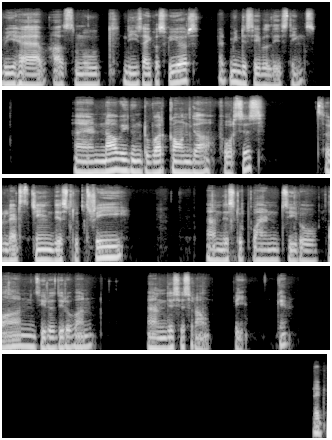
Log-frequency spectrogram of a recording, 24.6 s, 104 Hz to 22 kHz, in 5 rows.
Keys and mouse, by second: 0.0-0.3 drag, 0.7 click, 2.7-4.1 drag, 5.1 middle click, 6.3 middle click, 7.6 KP_7, 10.0-11.0 drag, 12.3-14.8 drag, 16.3-18.0 drag, 19.5 shift+Right, 19.6 shift+Left, 20.2 space, 21.3-22.3 drag, 23.3 space.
